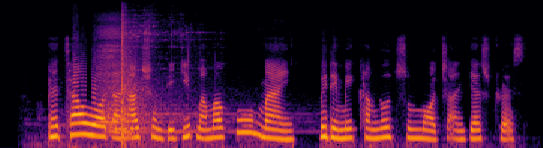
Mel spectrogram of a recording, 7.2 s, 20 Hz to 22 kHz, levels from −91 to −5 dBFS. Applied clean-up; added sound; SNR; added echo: none; Shatter; 11 dB; none.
